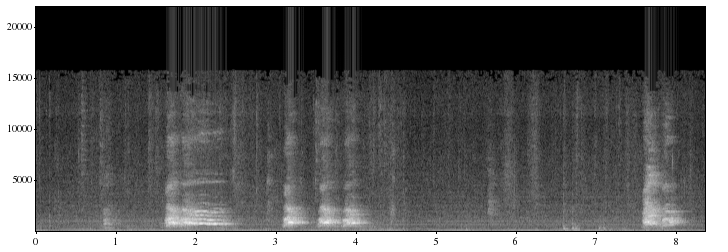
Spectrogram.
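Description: Six-week-old Chihuahua puppies barking in high yaps: a drawn-out yap about a second and a half in, three quick yips in a row around three to four seconds, and another yap near the end.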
